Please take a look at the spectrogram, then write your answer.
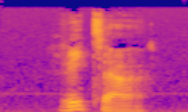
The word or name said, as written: Rita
